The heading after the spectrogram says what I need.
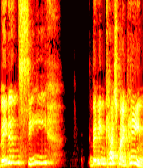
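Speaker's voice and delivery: crying while talking. Speaker talking about hurtful comments from viewers, crying while talking. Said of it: "Why am I crying so much?".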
